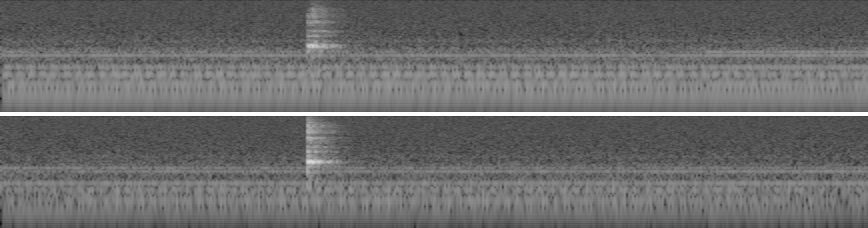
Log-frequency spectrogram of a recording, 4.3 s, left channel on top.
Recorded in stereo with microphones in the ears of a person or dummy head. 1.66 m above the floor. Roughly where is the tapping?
Right.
